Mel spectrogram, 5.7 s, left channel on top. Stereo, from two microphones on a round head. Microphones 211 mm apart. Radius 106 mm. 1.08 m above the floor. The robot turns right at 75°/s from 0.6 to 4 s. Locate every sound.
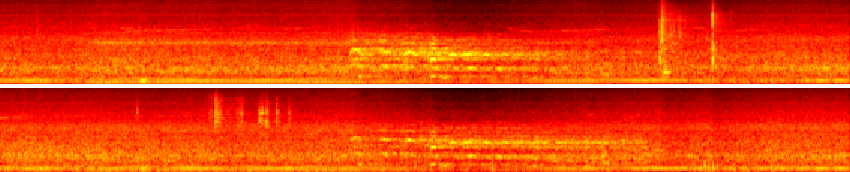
2.3 s laughter: 110° left; by 4.3 s 125° right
